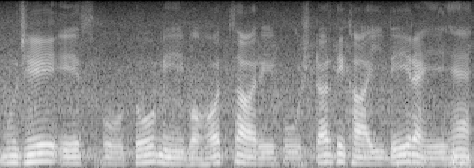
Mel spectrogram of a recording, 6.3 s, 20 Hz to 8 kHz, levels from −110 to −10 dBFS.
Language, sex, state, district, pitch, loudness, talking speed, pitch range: Hindi, male, Madhya Pradesh, Katni, 115 Hz, -19 LUFS, 105 wpm, 105-125 Hz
